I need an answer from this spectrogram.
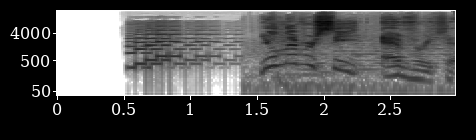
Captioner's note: electronic chiming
